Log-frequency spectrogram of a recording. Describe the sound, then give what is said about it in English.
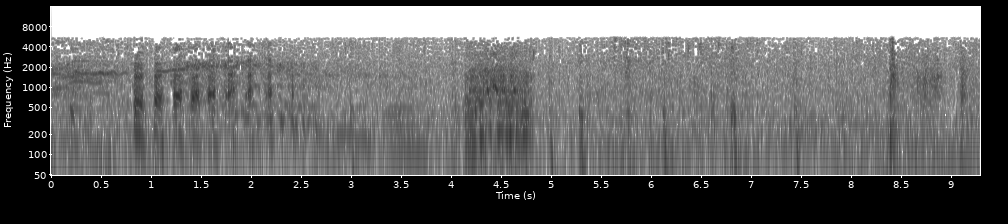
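A spooked horse whinnies in a quick, shuddering series of high calls, followed by a breathy snort, with a few scattered hoof and tack sounds in a quiet outdoor setting. “The horses seem a little spooked to you.”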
